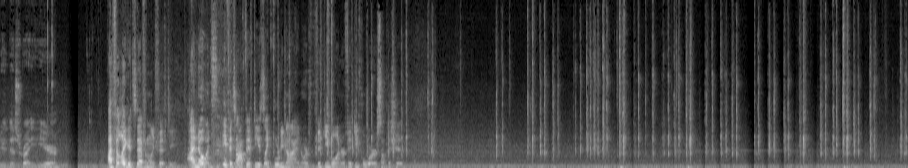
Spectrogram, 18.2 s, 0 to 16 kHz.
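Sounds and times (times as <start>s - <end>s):
speech: 0.3s - 1.3s, 2.2s - 8.3s
typing on a computer keyboard: 5.4s - 8.7s, 9.9s - 18.1s.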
